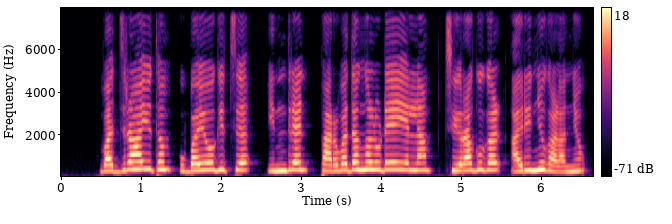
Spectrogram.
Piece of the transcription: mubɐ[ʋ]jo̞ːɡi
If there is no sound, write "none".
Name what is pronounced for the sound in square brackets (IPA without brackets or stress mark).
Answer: none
